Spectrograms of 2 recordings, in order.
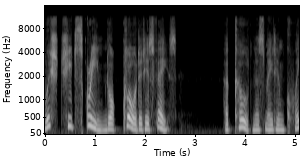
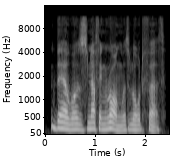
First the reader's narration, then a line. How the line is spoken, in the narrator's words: he said, keeping his voice free of inflection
